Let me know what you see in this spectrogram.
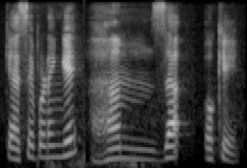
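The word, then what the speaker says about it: همزة: तो इस लेटर को भी हमने जल्दी रीड करना है, हमजा। कैसे पढ़ेंगे? हमजा। ओके, तो अब हम इसका भी पॉइंट ऑफ प्रोनाउंसिएशन देख लेते हैं। हमजा का पॉइंट ऑफ प्रोनाउंसिएशन है हमारे पास बॉटम पार्ट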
